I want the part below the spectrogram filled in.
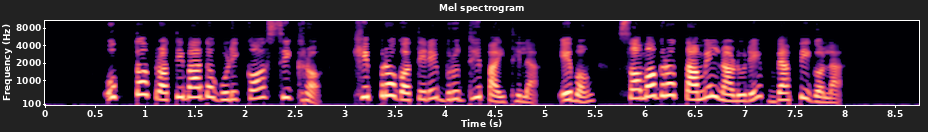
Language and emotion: Odia, neutral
